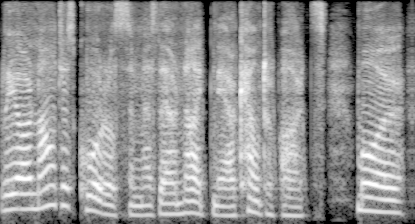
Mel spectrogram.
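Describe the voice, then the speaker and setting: An actress playing a cryptic occult expert in a video game, speaking gravely and formally. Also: female voice, sits low, expressive, a little slow, background noise. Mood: grave, ominous. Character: solemn, cryptic female occult expert and field agent. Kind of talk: dramatic video game dialogue.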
